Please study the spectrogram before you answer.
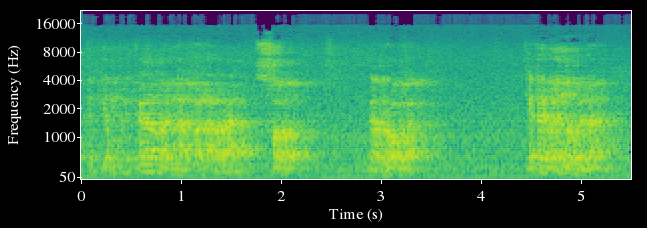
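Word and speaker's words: צור: Y es Petros, no, en hebreo se pronuncia como Sor, T-S-O-R, porque tiene 3 letras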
